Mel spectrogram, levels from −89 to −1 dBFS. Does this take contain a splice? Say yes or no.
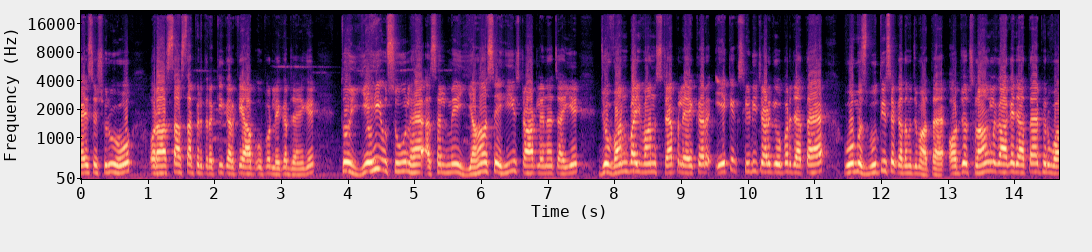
no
